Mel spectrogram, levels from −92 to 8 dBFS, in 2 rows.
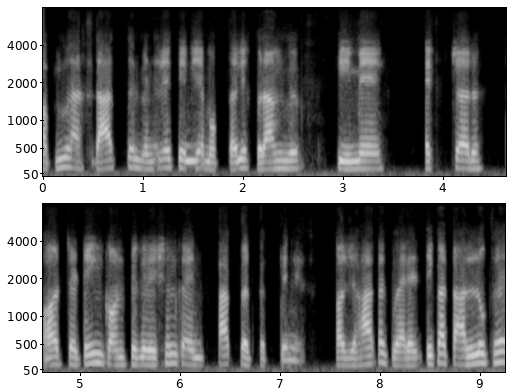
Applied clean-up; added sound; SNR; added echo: neural diffusion model UNIVERSE++.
